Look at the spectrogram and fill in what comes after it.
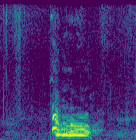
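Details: Vallezano hound on the trail of wild boar, giving one clear, sustained baying note of under half a second, steady in pitch and rich in harmonics, over a quiet outdoor background.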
